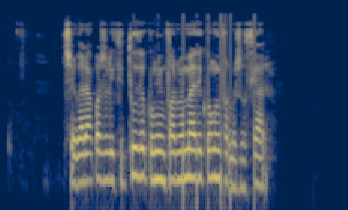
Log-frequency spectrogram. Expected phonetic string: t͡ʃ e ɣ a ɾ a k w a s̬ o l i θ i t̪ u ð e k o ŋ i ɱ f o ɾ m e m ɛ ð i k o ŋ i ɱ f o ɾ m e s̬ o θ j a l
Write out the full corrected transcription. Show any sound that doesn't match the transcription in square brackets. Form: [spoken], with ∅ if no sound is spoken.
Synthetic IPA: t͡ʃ e ɣ a ɾ a k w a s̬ o l i θ i t̪ u ð e k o ŋ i ɱ f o ɾ m e m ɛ ð i k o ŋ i ɱ f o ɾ m e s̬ o θ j a l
